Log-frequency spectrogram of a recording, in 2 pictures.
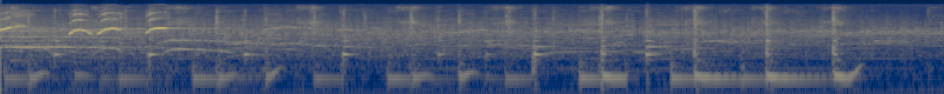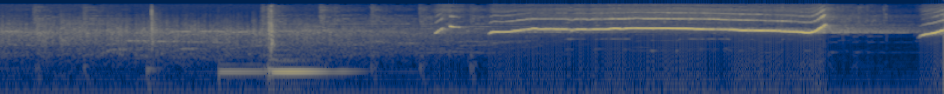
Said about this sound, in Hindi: ये सीटी क्यों मार रहा है? सीटी करा दूंगा तेरी पीटी।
